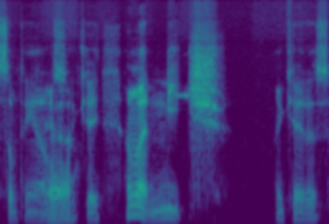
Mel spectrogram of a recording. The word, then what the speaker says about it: Nietzsche: my niece that's something else okay i'm about nietzsche okay that's how you say his name anyway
